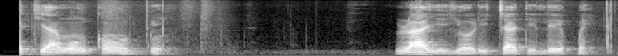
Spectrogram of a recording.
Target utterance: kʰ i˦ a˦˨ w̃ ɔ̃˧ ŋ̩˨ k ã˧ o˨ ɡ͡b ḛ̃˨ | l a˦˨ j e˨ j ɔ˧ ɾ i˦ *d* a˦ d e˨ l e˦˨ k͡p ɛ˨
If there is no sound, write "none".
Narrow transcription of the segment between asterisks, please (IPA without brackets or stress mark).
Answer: d͡ʒ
